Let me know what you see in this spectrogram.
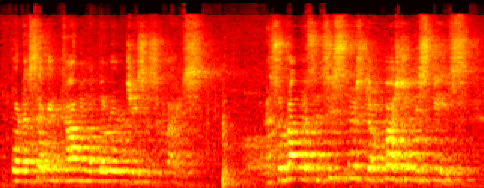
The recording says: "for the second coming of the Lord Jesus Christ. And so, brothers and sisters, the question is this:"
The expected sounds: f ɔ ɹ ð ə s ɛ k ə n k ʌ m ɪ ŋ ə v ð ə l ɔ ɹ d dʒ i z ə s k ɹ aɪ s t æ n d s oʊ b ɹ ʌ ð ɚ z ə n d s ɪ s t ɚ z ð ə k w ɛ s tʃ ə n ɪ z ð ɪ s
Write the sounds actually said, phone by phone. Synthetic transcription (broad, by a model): f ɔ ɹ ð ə s ɛ k ə n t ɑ ɪ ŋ ə v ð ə l ɔ ɹ d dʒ i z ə s k ɹ aɪ s t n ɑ s oʊ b ɹ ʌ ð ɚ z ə n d s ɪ s t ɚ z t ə k w ɛ s tʃ ə n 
